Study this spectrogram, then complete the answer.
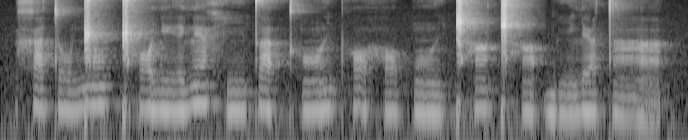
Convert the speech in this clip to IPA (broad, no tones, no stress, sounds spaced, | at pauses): x a t o ŋ͡ǁ õ u̯ ǁʰ ɔ lʲ e lʲ ã x ĩ t̪ a ʔ kʰ ɔ̃ i̯ pʰ ɔ h ɔ p õ i̯ ǁʰ ɑ̃ ǁʰ ɑ̃ ʔ b ĩ lʲ ɑ t ã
